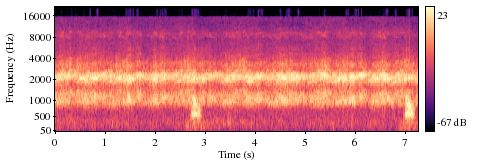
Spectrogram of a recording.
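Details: Frogs calling in their natural habitat, a steady unbroken high trill running throughout, with two short low croaks dropping in pitch, one near the middle and one at the end.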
